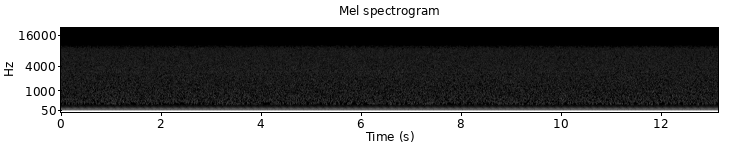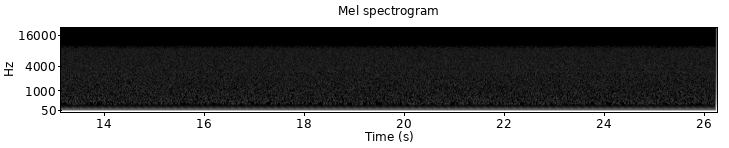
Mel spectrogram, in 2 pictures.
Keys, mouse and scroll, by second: 10.5 space, 12.5 click, 14.9 click, 24.0 space, 24.3 click.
